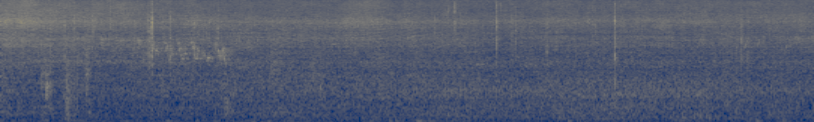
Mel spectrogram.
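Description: Wood fire burning in a wood-fired pizza oven: a steady soft hiss with a few faint crackles.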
